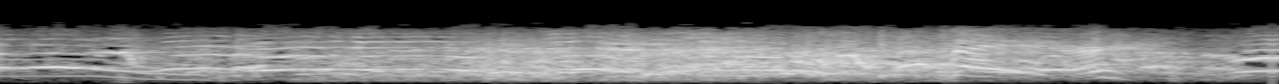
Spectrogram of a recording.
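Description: Studio audience laughing, swelling about a second in and fading near the end.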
